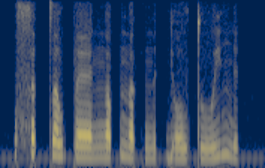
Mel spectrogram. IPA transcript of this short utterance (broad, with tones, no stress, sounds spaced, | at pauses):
s ɐ˥ t̚ t̪ ɐ˧ w p ɛː˨ ŋ ɐ˨˥ p̚ n̪ ɐ˨ k̚ n̪ ɪ˨ k̚ j o˨ w t̪ uː˨˥ j ŋ ɪ˨˥ k̚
